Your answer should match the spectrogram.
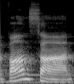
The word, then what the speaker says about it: Vincent: oh it's vincent dabul but the von son is supposed to like a french pronunciation of vincent like with uh the kind of nasal consonants becomes bansan in japanese compare that to final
